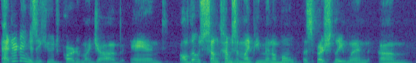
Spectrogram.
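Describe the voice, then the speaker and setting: Bright-voiced man chatting as interview guest. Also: high-pitched, big pitch swings, brisk. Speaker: guest, online video series creator. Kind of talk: casual interview chat.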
